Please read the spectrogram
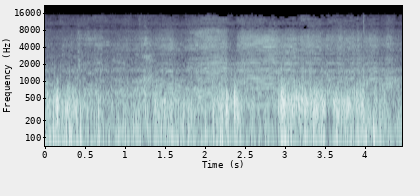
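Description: Trail motorcycle engines revving as the bikes climb a dirt trail, heard from a distance with wind on the microphone; one engine note rises a little past the middle.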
